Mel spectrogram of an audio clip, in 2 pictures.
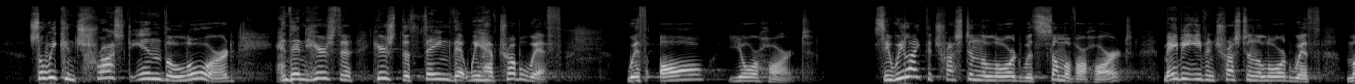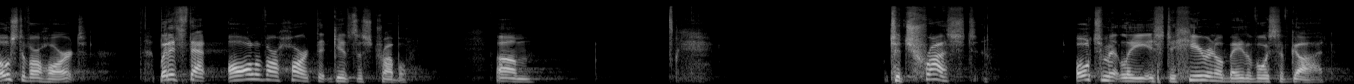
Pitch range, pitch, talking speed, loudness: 170-255 Hz, 210 Hz, 155 wpm, -22 LUFS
